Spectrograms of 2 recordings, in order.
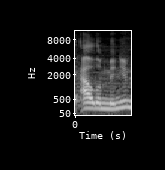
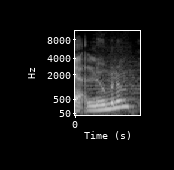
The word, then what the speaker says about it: aluminium: I'm going to say aluminium. That's how we say it. I know Americans say aluminum.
